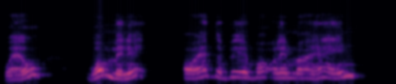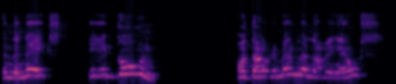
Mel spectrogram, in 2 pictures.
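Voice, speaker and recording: A woman acts out a working-class man on trial in a courtroom audio play. The voice is raspy and fairly high. The speech is plain, colloquial and hapless. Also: animated, a little slow. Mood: sheepish. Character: hapless working-class male pantomime-goer on trial as defendant. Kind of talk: courtroom audio drama acting.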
